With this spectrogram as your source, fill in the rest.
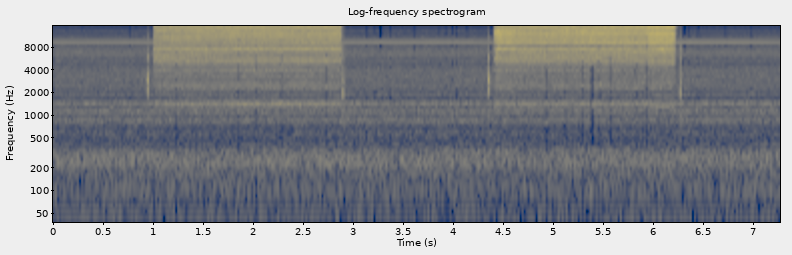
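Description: A small electric device buzzes with a high, steady hiss in short bursts.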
